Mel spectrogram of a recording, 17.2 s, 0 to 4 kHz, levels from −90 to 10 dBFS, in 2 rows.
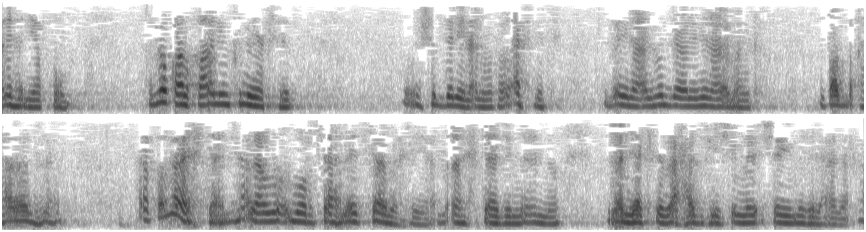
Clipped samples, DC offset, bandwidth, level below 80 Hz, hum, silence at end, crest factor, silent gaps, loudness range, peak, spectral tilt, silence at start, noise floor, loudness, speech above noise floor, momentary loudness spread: under 0.1%; under 0.1%; 3.7 kHz; -54 dBFS; none; 0 s; 20 dB; none; 4 LU; -2 dBFS; -12.5 dB/octave; 0 s; -52 dBFS; -23 LUFS; 30 dB; 12 LU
